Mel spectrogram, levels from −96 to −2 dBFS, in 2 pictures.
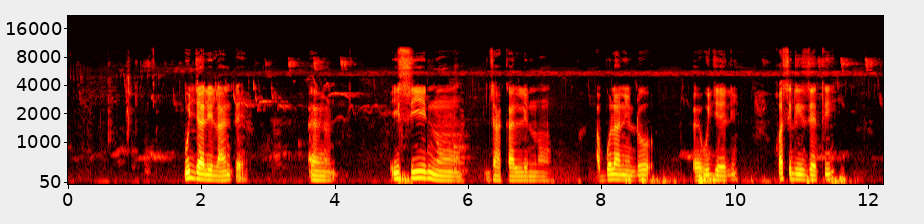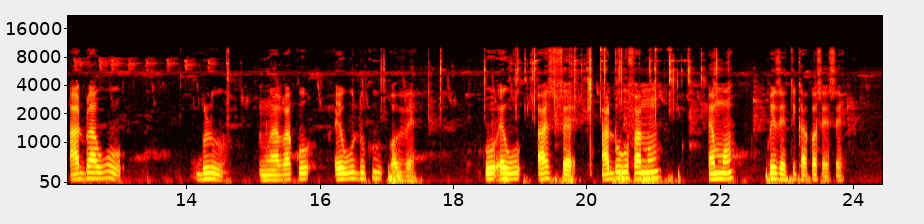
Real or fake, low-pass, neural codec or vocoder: real; 9.9 kHz; none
